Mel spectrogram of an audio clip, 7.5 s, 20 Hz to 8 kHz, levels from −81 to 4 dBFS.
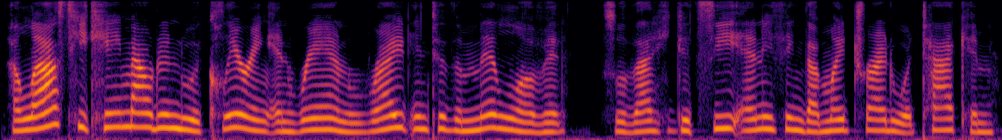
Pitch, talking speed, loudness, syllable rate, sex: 235 Hz, 225 wpm, -19 LUFS, 5.0 syllables/s, female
